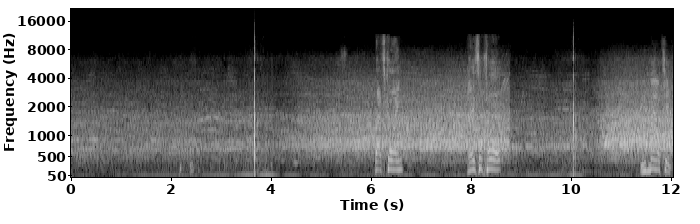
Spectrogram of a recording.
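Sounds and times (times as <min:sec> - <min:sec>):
low crowd hum: 0:00.0 - 0:12.0
cricket bat striking ball: 0:03.6 - 0:04.0, 0:10.0 - 0:10.3.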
